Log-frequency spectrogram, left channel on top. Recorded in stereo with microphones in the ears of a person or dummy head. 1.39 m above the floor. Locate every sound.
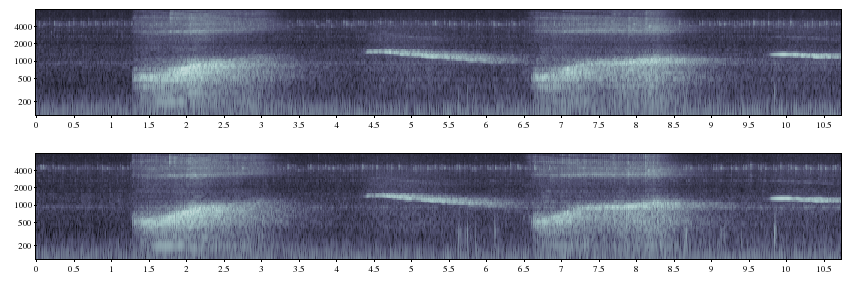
1.3 s snoring: 80° right, 2 m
